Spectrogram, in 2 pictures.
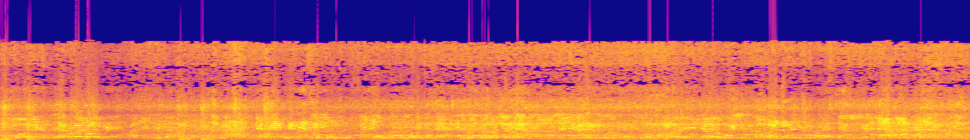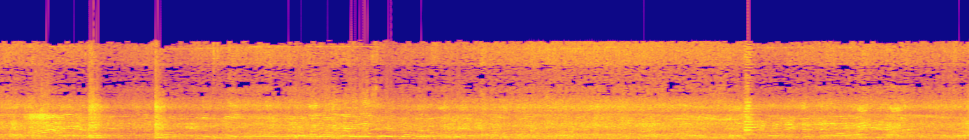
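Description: A crowd of men chatters and calls out loudly outdoors.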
